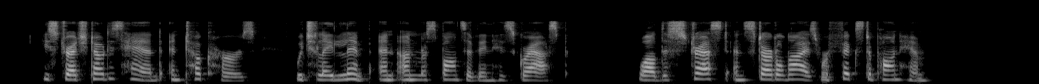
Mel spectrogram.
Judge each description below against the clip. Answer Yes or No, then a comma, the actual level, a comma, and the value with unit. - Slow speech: No, average, 145 wpm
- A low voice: No, high, 215 Hz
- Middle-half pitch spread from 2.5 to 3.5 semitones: Yes, average, 2.8 semitones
